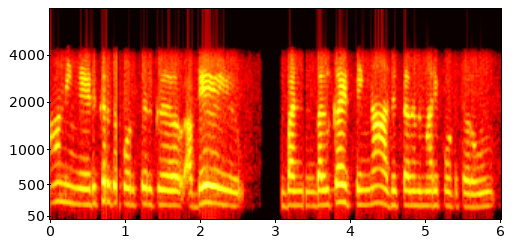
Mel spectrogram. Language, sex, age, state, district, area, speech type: Tamil, female, 18-30, Tamil Nadu, Tirupattur, urban, conversation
